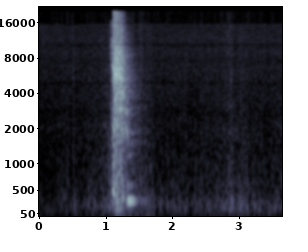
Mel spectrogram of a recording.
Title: Allergy sneeze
